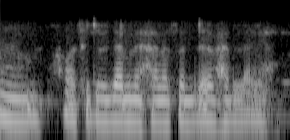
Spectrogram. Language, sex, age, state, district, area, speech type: Assamese, female, 30-45, Assam, Udalguri, rural, conversation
